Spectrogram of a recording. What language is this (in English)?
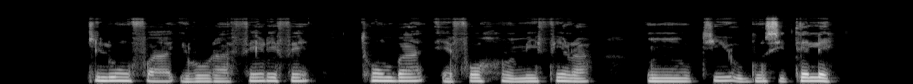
Yoruba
